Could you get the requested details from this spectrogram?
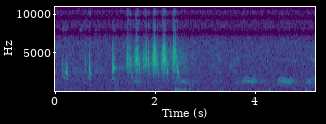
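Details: Oriental reed warbler proclaiming its territory on 23 April 2024: scattered harsh notes, then a fast run of about six grating, rasping syllables, followed by softer arched whistles from another bird.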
